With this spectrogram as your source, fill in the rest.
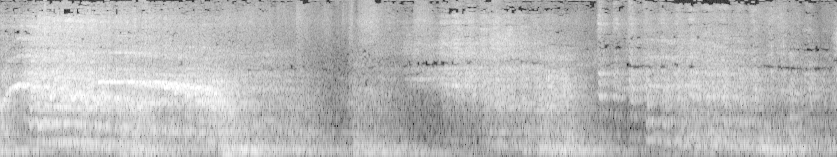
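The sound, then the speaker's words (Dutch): A horse rearing up lets out a loud, shrill whinny that wavers and trails off, followed by snorting and rough breathy sounds, with no talking. “Het meest indrukwekkende dat je bij paarden kan zien, is als ze beginnen te stijgen.”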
